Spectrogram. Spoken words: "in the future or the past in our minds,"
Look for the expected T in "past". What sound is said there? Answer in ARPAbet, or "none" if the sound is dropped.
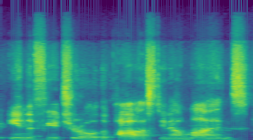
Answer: T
